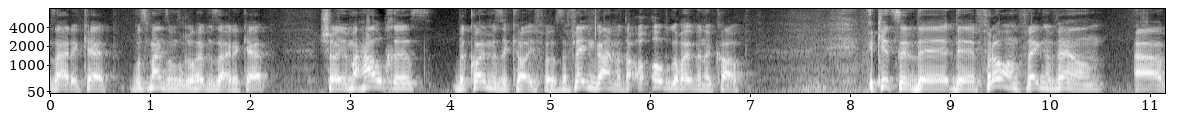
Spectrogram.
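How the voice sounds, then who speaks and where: A man, a rabbi, giving a Talmud lecture, explaining step by step, repeating phrases and asking rhetorical questions, with English words mixed in. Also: sits high.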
